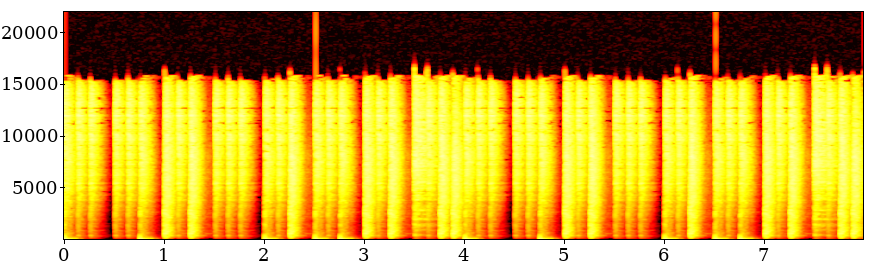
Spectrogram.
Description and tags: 120bpm drum loop
just a short drum loop :)
drum, loop, synthesizer, dubstep, drums, 120bpm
